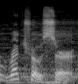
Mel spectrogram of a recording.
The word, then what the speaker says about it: Retrocirq: Look for them on YouTube under Retrocirq, spelt with a Q at the end. Retrocirq, where the Q is not quiet.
